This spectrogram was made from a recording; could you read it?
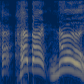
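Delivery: high, loud, blurted, mocking delivery.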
